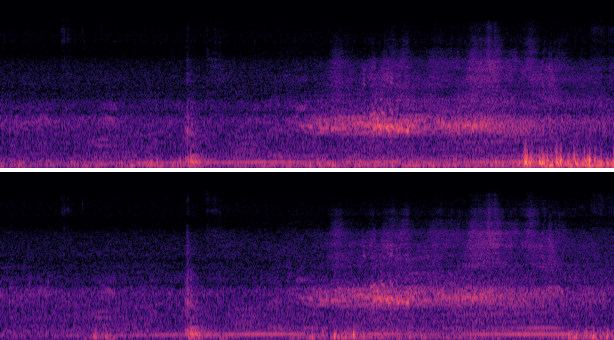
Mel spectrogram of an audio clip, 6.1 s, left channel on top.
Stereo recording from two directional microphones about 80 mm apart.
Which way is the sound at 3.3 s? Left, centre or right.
Centre.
